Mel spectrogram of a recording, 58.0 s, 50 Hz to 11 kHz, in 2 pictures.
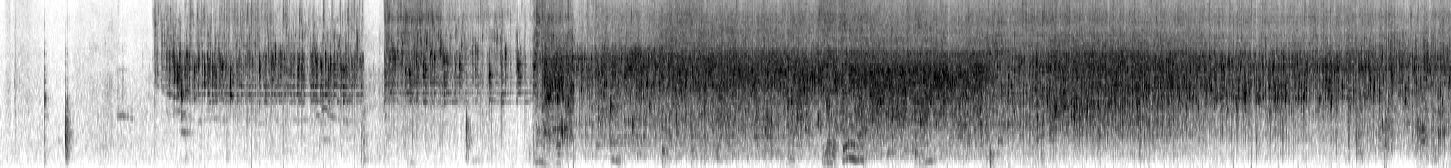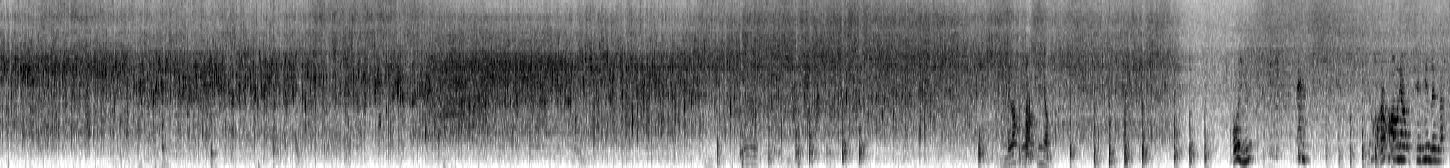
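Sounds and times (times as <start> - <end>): fish frying in hot oil: 3.0 - 58.0
spatula scraping a wok: 54.2 - 56.4.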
